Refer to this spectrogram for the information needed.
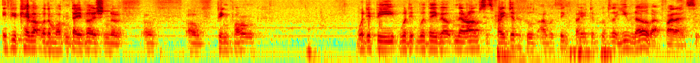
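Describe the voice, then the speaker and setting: A man with a British accent speaks very fast at a fairly low pitch with ordinary pitch variation, his voice carrying audible room echo over noticeable background noise. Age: 60s. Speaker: actor. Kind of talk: panel discussion. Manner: halting, many restarts.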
